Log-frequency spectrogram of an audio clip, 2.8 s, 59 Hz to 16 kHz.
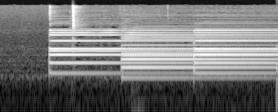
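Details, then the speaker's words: NuTone NM200 radio intercom master station, three-note chime module triggered by jumpering terminals: three clear ringing notes about three-quarters of a second apart, ringing cleanly; the chime works properly. "three notes so the chime module seems works"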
